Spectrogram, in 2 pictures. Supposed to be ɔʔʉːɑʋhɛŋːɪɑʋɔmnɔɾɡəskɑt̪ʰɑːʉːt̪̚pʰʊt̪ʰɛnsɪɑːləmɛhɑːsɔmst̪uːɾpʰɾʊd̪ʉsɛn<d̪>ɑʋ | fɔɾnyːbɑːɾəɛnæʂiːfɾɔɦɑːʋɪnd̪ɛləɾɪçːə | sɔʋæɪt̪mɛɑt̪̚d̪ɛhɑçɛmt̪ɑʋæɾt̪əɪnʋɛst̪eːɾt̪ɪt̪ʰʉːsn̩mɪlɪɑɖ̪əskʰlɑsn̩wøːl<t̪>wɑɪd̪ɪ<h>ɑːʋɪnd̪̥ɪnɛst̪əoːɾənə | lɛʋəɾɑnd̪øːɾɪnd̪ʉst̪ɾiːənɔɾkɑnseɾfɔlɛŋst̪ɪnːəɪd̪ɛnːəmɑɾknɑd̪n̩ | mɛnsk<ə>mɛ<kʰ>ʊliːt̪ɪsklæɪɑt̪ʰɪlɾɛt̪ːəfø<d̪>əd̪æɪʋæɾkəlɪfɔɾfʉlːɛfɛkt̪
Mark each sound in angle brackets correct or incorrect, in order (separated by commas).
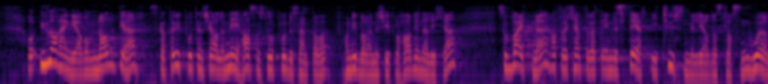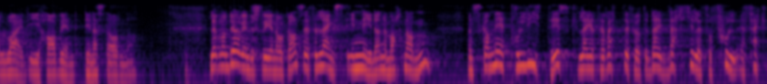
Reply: incorrect, incorrect, correct, incorrect, incorrect, incorrect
